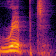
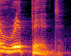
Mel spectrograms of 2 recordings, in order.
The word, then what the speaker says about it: ripped: completamente arrancado ripped off se liga nessa pronúncia do passado de rip to rip é arrancar passado ripped não é ried é normal para todos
